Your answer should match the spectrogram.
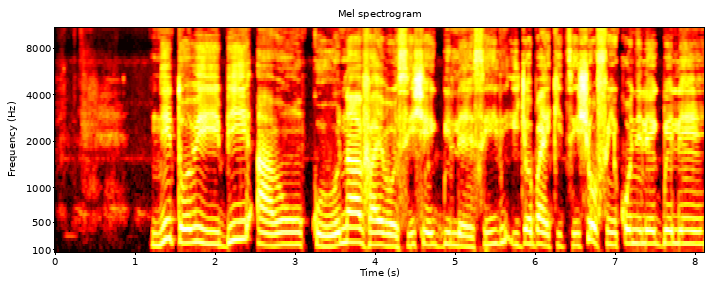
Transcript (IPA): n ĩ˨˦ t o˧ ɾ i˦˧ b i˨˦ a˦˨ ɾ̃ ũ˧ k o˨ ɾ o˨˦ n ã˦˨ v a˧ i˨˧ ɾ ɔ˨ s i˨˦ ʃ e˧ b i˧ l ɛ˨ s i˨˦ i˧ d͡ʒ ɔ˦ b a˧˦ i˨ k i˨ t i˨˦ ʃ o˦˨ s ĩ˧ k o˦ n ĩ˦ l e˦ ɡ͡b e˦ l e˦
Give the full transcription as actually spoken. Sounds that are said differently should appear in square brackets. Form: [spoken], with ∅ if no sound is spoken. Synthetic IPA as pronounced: n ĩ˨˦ t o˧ ɾ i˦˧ b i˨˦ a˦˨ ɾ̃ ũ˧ k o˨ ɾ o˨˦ n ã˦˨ v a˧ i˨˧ ɾ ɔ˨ s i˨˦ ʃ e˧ [ɡ͡b] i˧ l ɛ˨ s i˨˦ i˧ d͡ʒ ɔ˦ b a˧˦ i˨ k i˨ t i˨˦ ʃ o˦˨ [f] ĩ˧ k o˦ n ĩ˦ l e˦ ɡ͡b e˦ l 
